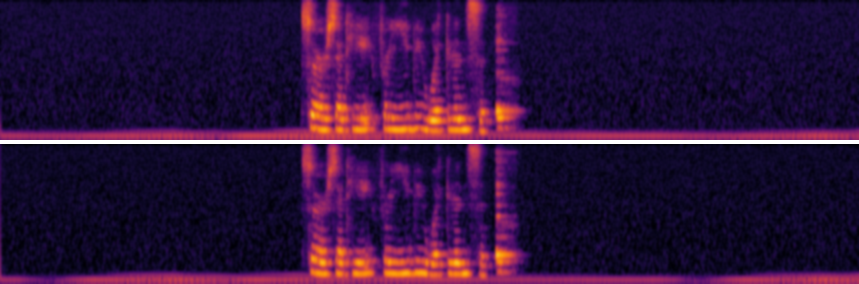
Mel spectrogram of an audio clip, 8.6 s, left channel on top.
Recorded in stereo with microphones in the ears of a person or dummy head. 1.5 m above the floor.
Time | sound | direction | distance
3.0 | a woman speaking | 50° left (ahead or behind) | 1.5 m
5.0 | a cowbell | 30° right (ahead or behind) | 0.8 m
